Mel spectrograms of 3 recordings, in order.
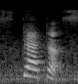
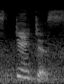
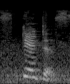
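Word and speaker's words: status: যেটা ভীষণ ইম্পর্টেন্ট, আমরা সবাই ভুল করে থাকি, আমরা বলি স্ট্যাটাস, স্ট্যাটাস, না এটা কিন্তু একদমই ঠিক নয়, আর এটা বলাও উচিত নয়। সঠিকটা হলো স্ট্যাটাস, স্ট্যাটাস।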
